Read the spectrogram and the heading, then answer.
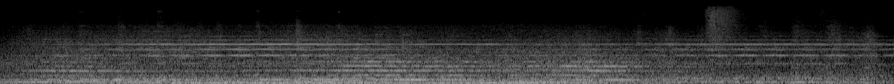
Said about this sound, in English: The ghost train, or phantom train as it's sometimes called, has been witnessed more than a dozen times, and the people describe the train in the same manner.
